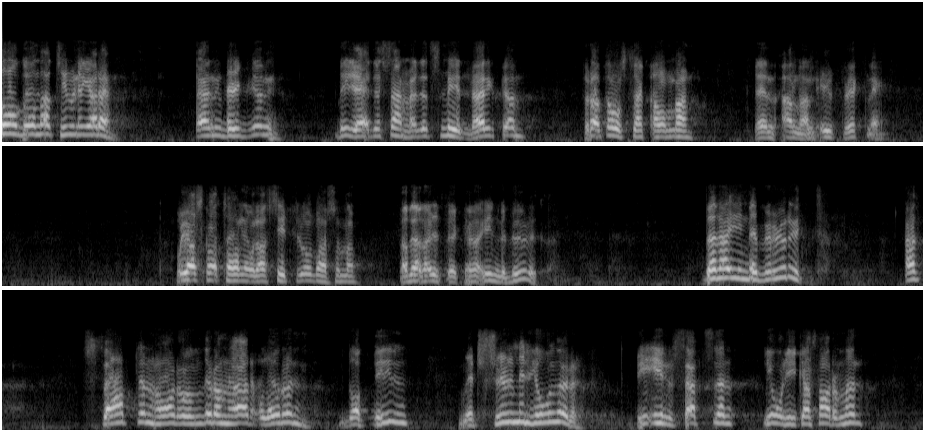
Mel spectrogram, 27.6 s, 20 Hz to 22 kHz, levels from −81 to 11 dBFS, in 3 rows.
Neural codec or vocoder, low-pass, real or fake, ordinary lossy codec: codec, 24 kHz, 1.5 kbps, HILCodec; 7.2 kHz; fake; Opus, 32 kbps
